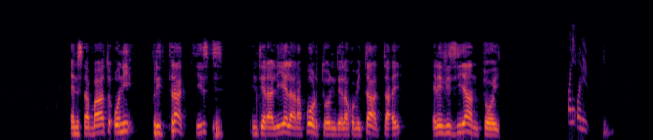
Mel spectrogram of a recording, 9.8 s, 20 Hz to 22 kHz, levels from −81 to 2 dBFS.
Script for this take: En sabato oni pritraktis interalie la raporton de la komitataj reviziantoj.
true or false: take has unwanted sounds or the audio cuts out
true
